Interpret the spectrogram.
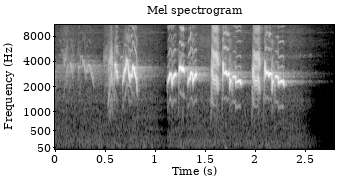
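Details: Sooty-headed bulbul singing as a lure to provoke and call in wild bulbuls: a short, soft opening phrase, then three loud, bubbly, warbled phrases that each fall slightly in pitch, clean with no background noise.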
